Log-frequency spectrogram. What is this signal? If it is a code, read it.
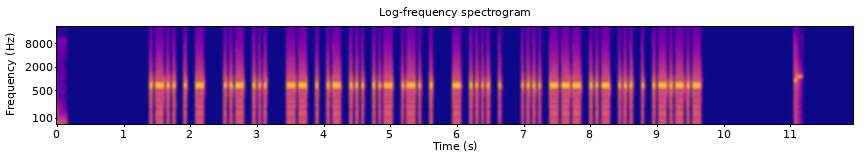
Morse code, heard as a keyed tone, about 28 wpm, 700 Hz. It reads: LET US MEASURE THE HOUSE.
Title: Sentences from Top 1000 Words - Review Part 2 - 28wpm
